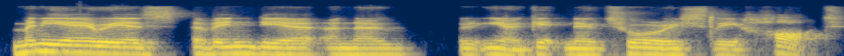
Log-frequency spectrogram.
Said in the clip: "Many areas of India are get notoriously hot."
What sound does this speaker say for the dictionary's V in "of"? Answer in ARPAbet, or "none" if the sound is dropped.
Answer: V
